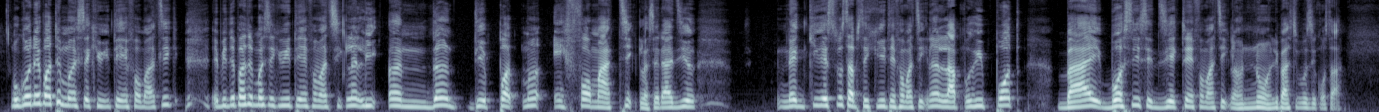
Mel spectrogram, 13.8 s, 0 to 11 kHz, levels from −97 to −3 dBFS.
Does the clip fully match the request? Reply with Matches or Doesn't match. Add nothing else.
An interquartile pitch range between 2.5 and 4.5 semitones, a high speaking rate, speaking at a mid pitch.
Doesn't match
